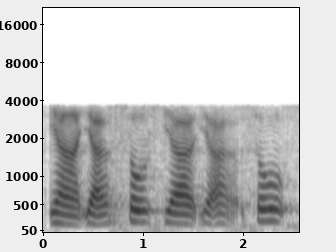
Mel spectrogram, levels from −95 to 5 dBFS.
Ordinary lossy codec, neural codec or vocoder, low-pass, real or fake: none; codec, 24 kHz, 3.1 kbps, DualCodec; 3.6 kHz; fake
